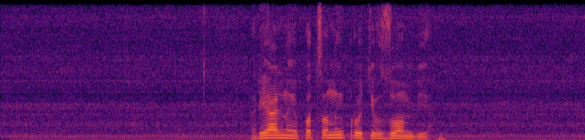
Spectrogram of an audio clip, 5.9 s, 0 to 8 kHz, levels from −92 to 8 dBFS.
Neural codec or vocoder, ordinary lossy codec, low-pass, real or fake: none; none; none; real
